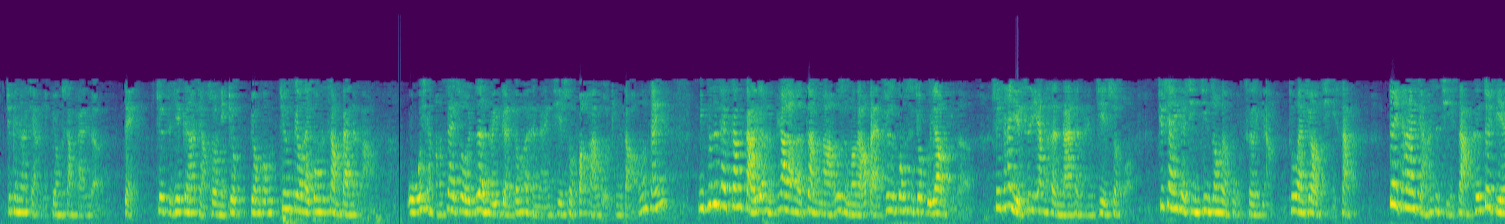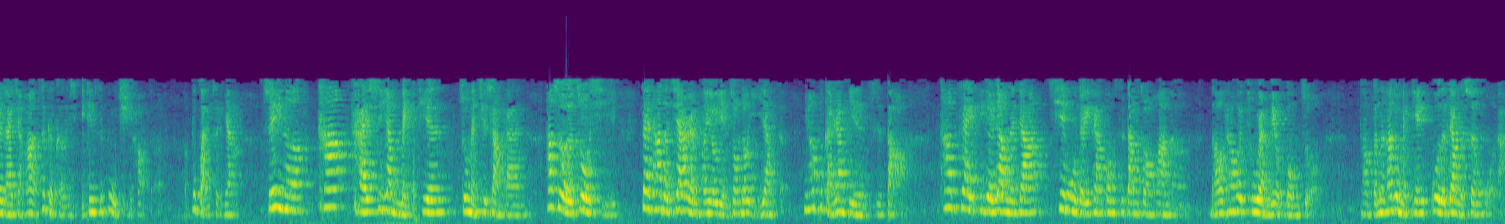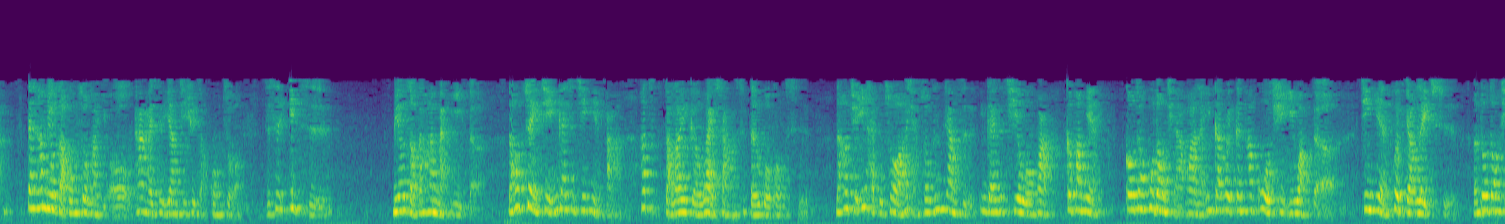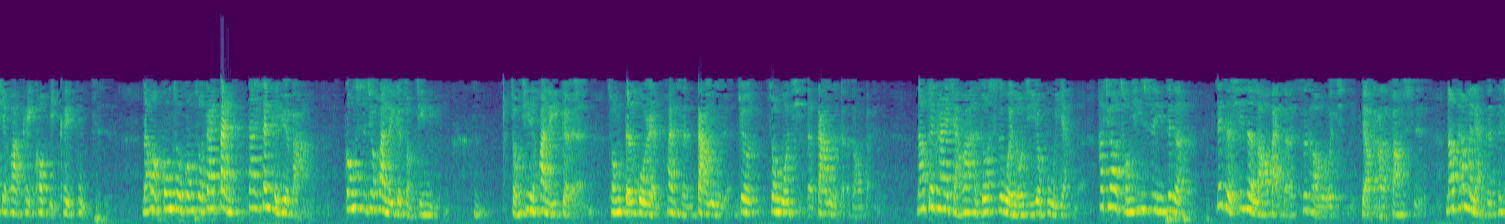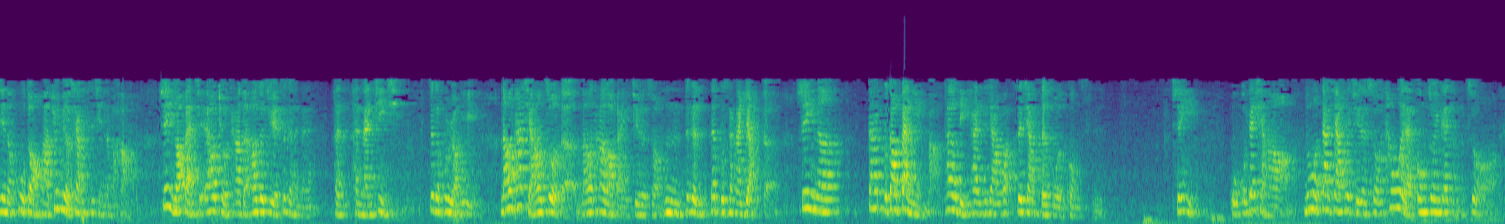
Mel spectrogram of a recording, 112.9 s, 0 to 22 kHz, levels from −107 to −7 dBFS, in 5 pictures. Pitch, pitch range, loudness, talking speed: 220 Hz, 195-250 Hz, -19 LUFS, 305 characters per minute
